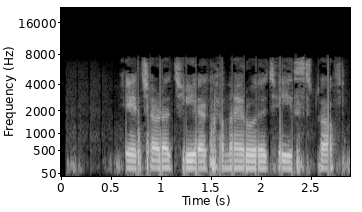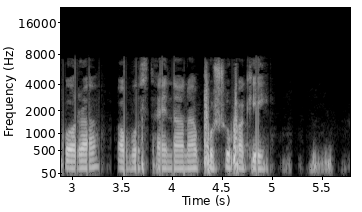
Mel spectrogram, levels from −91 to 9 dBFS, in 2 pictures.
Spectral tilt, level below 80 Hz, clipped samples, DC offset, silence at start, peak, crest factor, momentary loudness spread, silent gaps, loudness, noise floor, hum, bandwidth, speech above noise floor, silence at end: -6 dB/octave; -42 dBFS; under 0.1%; under 0.1%; 0.1 s; -2 dBFS; 16 dB; 9 LU; none; -16 LUFS; -41 dBFS; none; 7.8 kHz; 26 dB; 0.2 s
